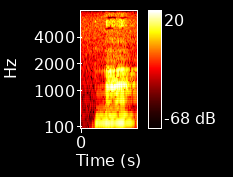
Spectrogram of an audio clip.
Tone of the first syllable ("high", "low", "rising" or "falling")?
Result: high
